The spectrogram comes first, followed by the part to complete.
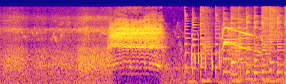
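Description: A cartoon sheep's wavering bleat, about a second and a half long, followed near the end by light plucked-string cartoon music with a falling whistle-like glide.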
